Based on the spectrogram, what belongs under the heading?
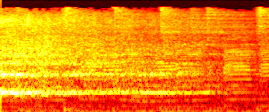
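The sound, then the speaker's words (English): Car tires squeal in one loud, sustained screech as the driver makes a handbrake slide through a turn, with a low engine rumble underneath and no voices. “I think I'm getting the hang of this freak slide thing.”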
